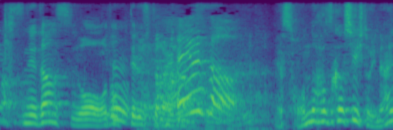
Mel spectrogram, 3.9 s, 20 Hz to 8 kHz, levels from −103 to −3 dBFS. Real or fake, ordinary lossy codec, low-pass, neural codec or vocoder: real; none; 7.2 kHz; none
